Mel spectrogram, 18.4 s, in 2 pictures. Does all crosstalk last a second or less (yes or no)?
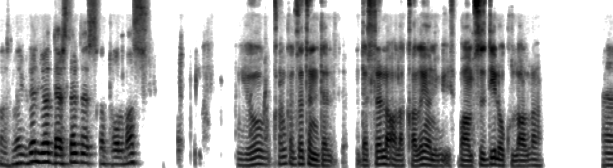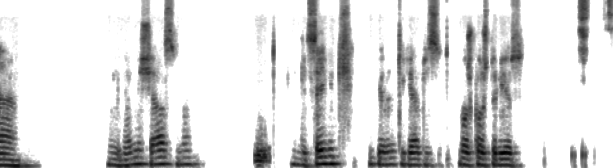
yes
